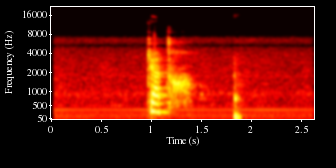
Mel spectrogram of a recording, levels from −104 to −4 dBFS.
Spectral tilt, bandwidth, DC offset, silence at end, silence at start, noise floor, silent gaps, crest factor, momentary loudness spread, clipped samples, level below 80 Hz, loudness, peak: -5.5 dB/octave; 7.6 kHz; under 0.1%; 0.75 s; 0.95 s; -55 dBFS; none; 22 dB; 16 LU; under 0.1%; -60 dBFS; -21 LUFS; -2 dBFS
